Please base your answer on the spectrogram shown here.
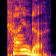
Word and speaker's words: kind of: We usually say kind of like kinda.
